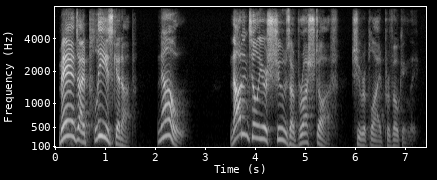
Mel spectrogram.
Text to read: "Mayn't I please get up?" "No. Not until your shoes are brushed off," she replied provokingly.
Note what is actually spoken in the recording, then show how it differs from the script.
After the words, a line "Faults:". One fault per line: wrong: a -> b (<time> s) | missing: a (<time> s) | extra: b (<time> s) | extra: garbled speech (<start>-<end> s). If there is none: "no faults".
"Mayn't I please get up?" "No. Not until your shoes are brushed off," she replied provokingly.
Faults:
no faults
